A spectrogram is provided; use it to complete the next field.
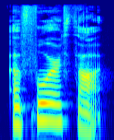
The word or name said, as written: aforethought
